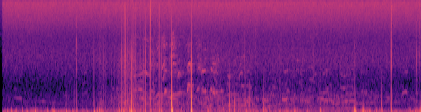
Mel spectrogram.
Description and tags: crackle fx
i went to a zoo and recorded a few things
crackle, fx, noise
